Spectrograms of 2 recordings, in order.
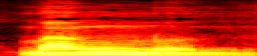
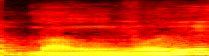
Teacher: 받침 기억 디귿 비읍 뒤에 ㄹ은 니은으로 바꿔준다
